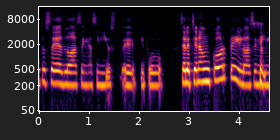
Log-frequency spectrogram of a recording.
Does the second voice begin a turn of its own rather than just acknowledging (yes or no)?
yes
